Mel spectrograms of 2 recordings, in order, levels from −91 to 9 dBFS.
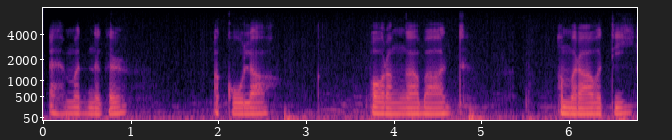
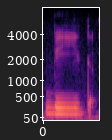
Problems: constant background noise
